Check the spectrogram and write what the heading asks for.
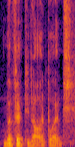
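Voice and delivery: unvoiced whisper, very soft. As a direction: breathe it like a secret. Whispered end of retold thought.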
